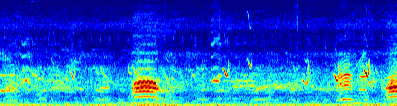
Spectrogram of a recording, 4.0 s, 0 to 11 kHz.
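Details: A pair of partridges, locally called dakni teetar or Irani teetar: loud, nasal, harmonic calls near 1.4 and 4 seconds, with a softer one near 3.4 seconds, over steady low background hiss.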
